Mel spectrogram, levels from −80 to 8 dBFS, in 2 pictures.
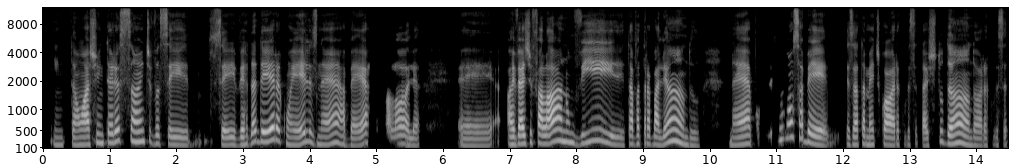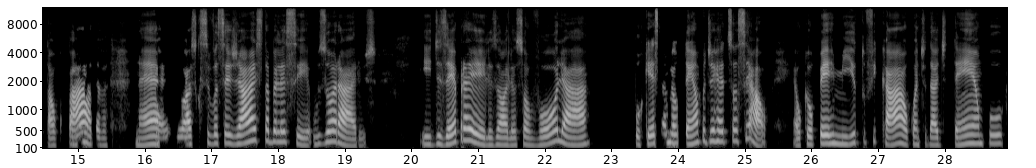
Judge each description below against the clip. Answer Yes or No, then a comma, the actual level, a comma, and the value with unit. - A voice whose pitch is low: No, high, 190 Hz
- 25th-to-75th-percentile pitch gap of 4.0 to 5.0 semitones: Yes, average, 4.6 semitones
